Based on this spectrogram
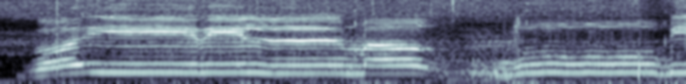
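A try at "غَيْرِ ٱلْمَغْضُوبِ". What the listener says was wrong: Alirkan ghain sukunnya Bunda. Ain suku ghain kok ain sih? Ghainnya ghain sukunnya yang ini Bunda dialirkan.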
